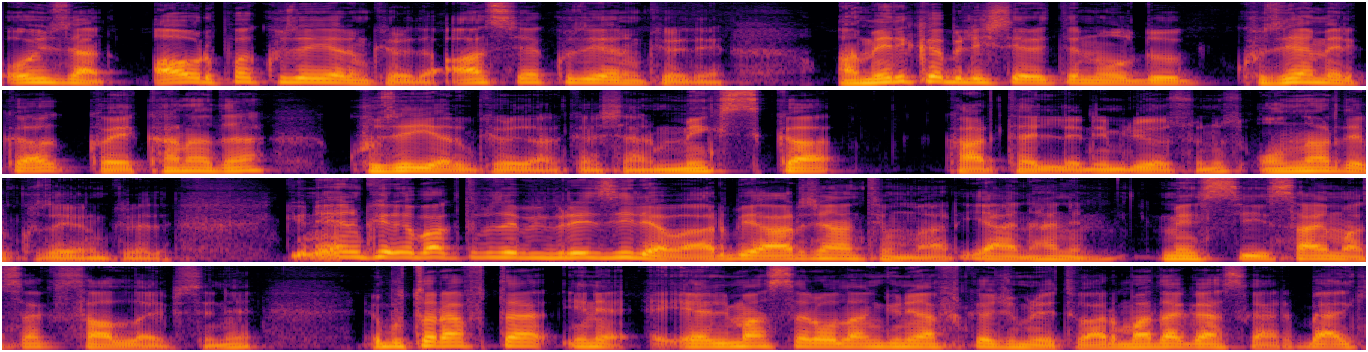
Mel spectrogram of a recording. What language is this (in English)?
Turkish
